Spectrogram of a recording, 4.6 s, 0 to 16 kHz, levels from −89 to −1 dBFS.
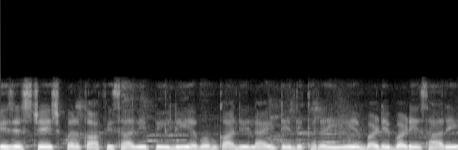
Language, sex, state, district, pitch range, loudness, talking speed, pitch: Hindi, female, Punjab, Pathankot, 190-205 Hz, -14 LUFS, 185 wpm, 200 Hz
